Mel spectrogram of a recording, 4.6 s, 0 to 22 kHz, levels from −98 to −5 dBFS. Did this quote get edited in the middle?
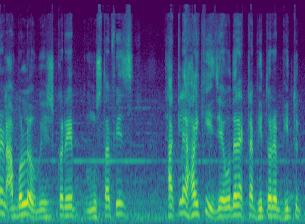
no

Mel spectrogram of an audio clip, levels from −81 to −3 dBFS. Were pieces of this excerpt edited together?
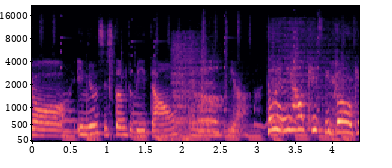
no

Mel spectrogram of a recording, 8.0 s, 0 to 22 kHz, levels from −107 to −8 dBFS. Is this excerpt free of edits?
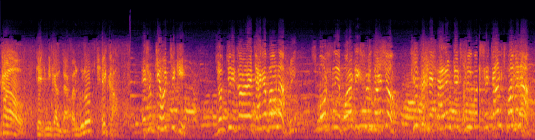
no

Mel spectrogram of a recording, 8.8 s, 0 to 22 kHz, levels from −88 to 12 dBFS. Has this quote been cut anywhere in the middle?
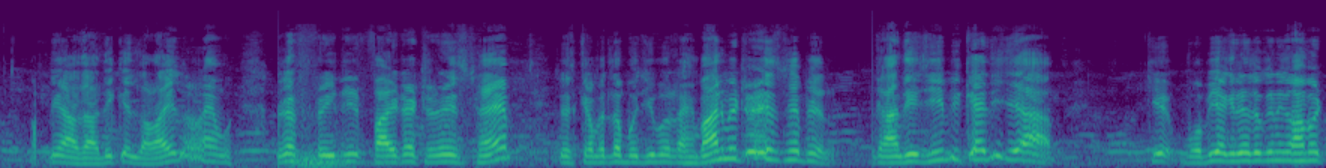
yes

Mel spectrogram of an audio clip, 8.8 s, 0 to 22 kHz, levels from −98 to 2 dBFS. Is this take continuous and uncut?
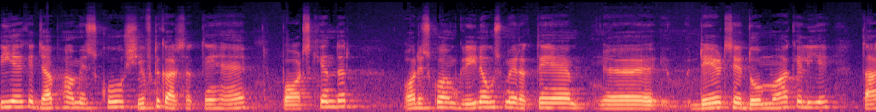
yes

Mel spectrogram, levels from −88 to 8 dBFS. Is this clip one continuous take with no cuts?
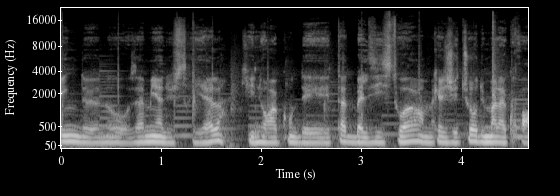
no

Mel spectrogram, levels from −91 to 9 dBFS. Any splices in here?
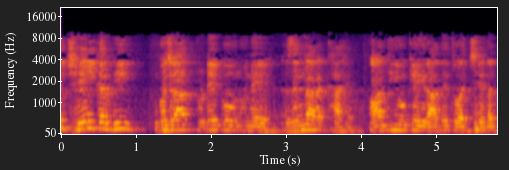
yes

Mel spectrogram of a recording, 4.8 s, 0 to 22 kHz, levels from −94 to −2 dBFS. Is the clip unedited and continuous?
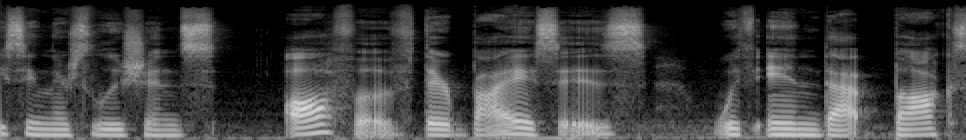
yes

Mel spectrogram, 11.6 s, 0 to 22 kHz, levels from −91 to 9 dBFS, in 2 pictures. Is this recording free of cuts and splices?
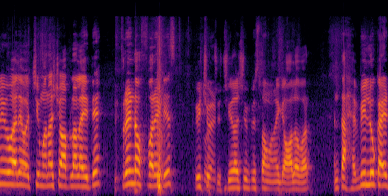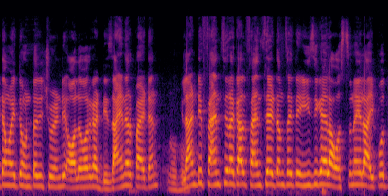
no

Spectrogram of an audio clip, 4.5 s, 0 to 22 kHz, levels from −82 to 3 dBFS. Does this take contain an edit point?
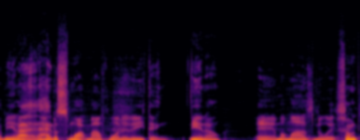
no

